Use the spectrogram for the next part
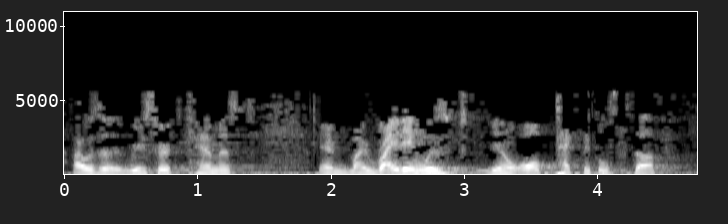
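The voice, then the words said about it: Brooklyn accent. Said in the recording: “kind of like my speech, you know, good Brooklyn accent”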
